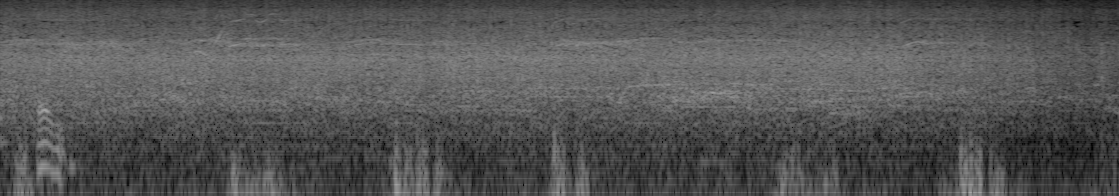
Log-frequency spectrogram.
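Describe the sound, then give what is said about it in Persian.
A studio audience on a live program claps steadily and densely for about fourteen seconds for the show's sound recordist, a loud, continuous crackle of many hands that stays even throughout before easing off slightly at the very end. “تشویق رو بره بالا دیگه صدا بردارمون یه تشویق اون که برنامه زنده دیگه”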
